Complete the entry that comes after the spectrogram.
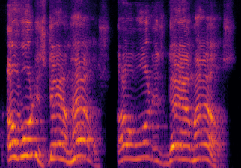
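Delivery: high-pitched mock buyer outburst; complaining buyer. Imagined buyer complaining at closing table.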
